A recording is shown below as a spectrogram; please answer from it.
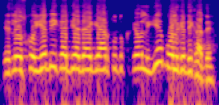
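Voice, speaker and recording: A man's voice: high voice, quick pace, a little mellow, poor audio. A man with a Rajasthani accent whose first language is Rajasthani, teaching a humorous classroom lecture and playfully repeating words to contrast how they are said. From Rajasthan, India.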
